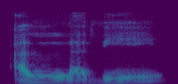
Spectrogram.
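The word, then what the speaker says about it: الَّذِي: But if you're starting the sentence anew, here there's a unspoken aleph that you can make an unspoken vowel that you start the sentence with. Alladhi, this is the da, and the ya lengthens it. Alladhi.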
